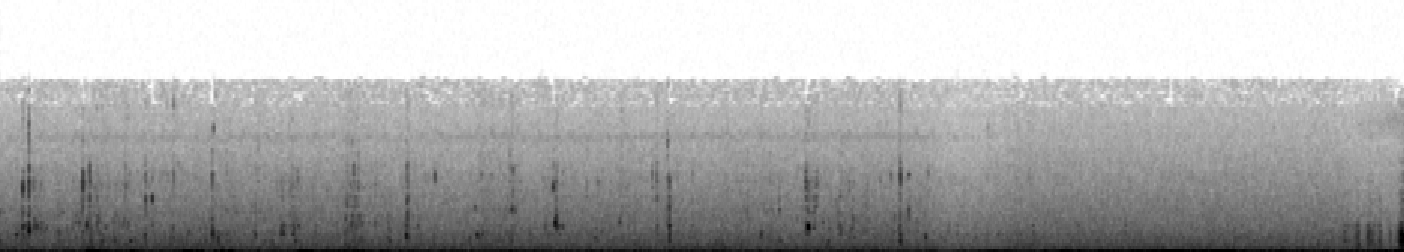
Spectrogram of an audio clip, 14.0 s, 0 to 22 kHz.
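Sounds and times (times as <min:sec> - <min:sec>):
water dripping and splashing off paddle: 0:00.0 - 0:09.6
steady low rumble: 0:00.0 - 0:14.0.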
